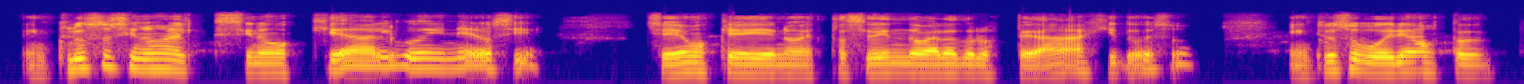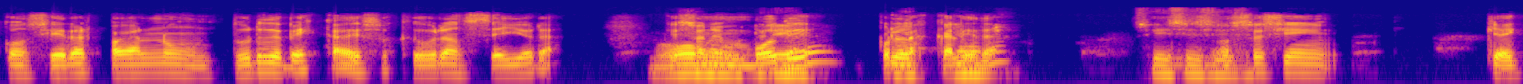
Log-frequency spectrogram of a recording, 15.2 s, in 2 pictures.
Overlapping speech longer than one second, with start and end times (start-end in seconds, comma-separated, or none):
10.9-12.7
